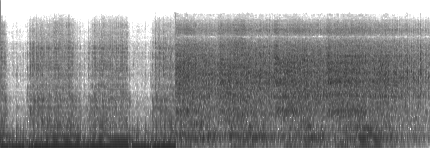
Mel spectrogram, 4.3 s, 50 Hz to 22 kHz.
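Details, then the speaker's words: 1961 Ford Falcon wagon six, parked in the woods 38 years with a stuck engine and no oil, first revival: catches, revs up, settles into steady even run with no knocks or misses; good oil pressure, running normally. "that's great it was off came back on as soon as it started this thing's got good old pressure yeah [Music]"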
